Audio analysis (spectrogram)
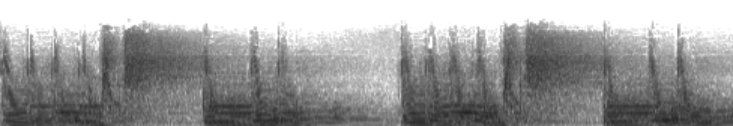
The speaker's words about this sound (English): I quite like that whip song. It's just bad enough to be good. Yeah, I'll play this now. It's an orc marching song, where there's a whip, there's a way, and it's really difficult to take their army seriously if they're singing this.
